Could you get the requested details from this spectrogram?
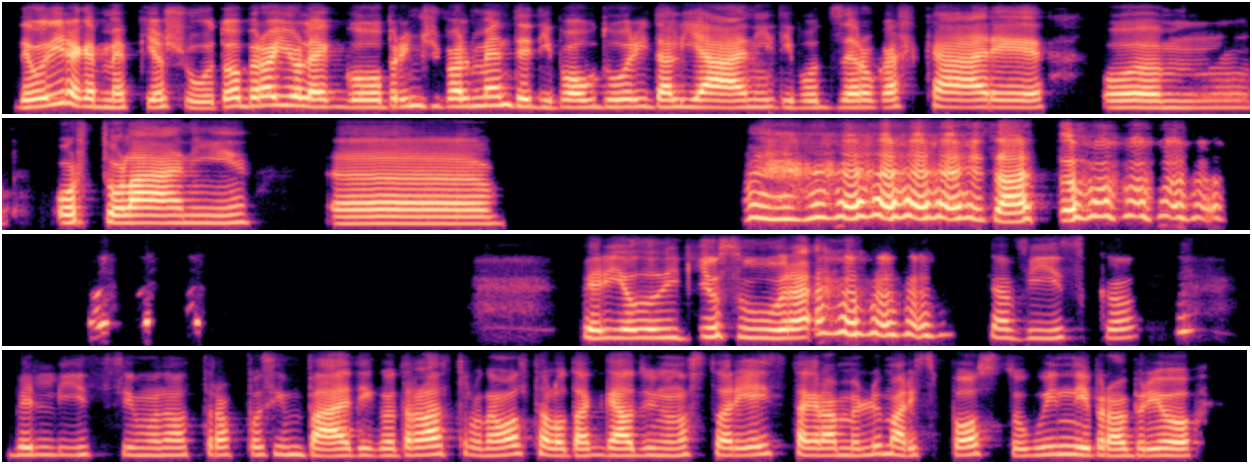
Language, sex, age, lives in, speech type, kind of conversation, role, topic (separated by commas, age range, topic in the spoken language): Italian, female, 35-39, Italy, conversation, unstructured, none, Quale hobby ti ha insegnato qualcosa di importante?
